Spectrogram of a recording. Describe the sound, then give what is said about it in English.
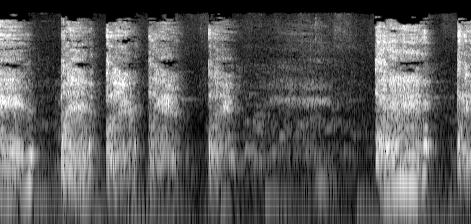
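A woman clears her throat, making a few short, rough, breathy bursts separated by brief pauses, moderately loud and with no talk over them. “clears her throat.”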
